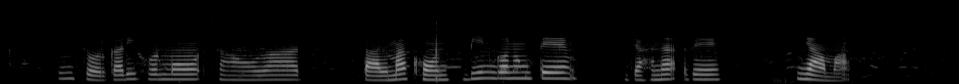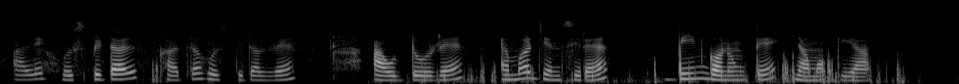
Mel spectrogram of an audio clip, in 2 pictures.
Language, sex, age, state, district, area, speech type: Santali, female, 18-30, West Bengal, Bankura, rural, spontaneous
